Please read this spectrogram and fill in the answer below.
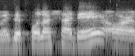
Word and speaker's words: Folasade: Is it Folasade or like how do you pronounce it?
